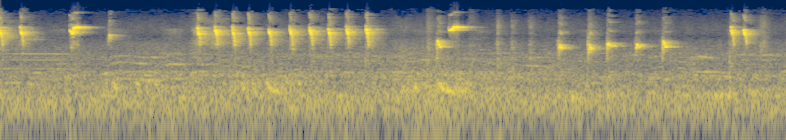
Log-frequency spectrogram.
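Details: Masteran recording of a sunbird: bursts of rapid high chips in runs of about eight, mixed with sharp whistled notes and a series of lower, short downslurred calls.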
